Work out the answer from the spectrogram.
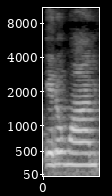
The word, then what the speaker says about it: Itaewon: guys if you don't already know it's called it Awan class it's spelled ITA e wo n class it is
